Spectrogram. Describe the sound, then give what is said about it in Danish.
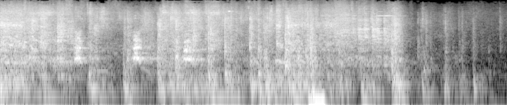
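A dog yelps and barks amid a rapid series of heavy thuds and bumps as it tumbles down stairs in a film scene. The clattering is loud for several seconds, then fades to quieter rustling. “Det er den fucking hund. Okay. Ja, det er hunde af trappen.”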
